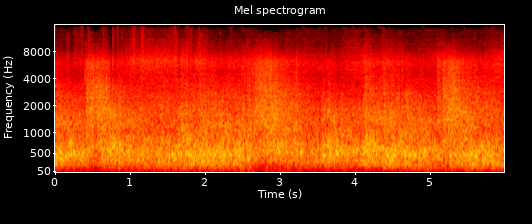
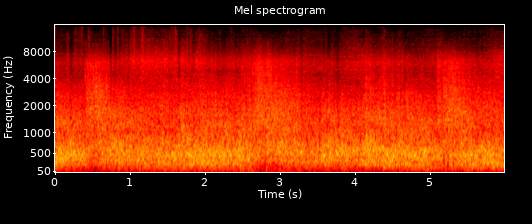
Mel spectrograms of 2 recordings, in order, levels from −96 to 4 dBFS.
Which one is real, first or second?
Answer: second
